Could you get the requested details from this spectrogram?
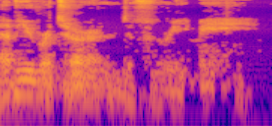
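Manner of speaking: hushed, raspy whispered voice. Narrator voicing the large tree as it speaks again: raspy tree voice. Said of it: "and the raspy voice is back".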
